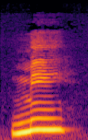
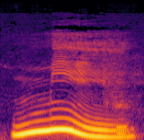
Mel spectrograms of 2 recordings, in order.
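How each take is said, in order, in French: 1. Il est prononcé sur un ton moyen. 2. Il est prononcé sur un ton descendant. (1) "Ton moyen" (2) "Ton descendant"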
